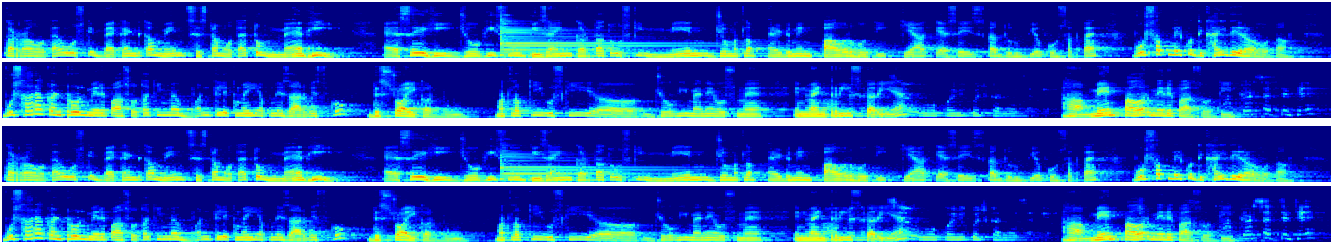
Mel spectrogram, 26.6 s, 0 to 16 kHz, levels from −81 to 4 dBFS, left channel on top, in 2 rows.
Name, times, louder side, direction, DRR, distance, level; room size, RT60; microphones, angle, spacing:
voice 1, 0.0-3.3 3.8-10.9 11.3-12.9 13.3-17.9 18.2-20.9 21.2-22.4 23.9-25.6, left 1 dB, 15° left, 12 dB, 0.4 m, -28 dB
Acoustic guitar, 5.0-9.2 10.1-10.2, left 2 dB, 60° left, 0.7 m, -42 dB
voice 2, 21.5-23.5 25.4-26.4, right 2 dB, 60° right, 11 dB, 1.0 m, -46 dB
26.0 x 16.0 x 3.4 m, 1.1 s
head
